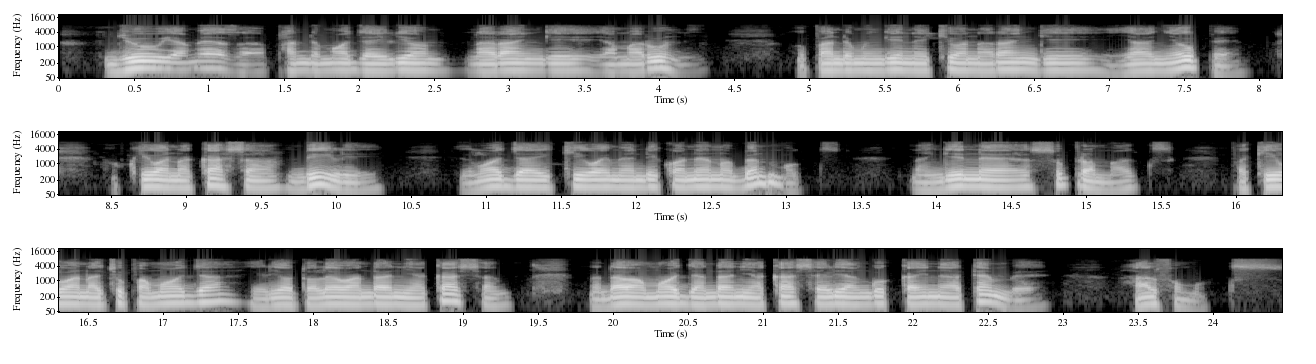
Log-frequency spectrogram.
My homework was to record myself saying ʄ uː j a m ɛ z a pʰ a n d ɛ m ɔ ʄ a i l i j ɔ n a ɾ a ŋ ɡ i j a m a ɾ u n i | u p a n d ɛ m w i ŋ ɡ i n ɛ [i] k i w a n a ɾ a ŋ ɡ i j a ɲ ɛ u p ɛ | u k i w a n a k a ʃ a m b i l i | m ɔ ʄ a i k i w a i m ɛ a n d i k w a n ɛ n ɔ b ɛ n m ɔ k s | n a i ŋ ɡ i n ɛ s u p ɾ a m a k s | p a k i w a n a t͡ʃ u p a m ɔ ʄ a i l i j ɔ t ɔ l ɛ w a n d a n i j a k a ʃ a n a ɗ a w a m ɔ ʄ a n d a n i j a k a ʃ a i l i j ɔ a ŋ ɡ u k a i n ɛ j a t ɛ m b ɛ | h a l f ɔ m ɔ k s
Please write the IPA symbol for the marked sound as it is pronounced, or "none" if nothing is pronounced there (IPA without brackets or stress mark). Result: i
